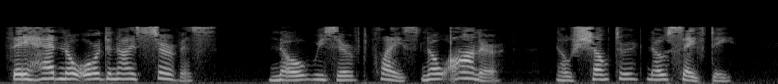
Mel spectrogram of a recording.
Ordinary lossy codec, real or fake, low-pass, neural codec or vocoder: MP3, 24 kbps; fake; 7.2 kHz; codec, 16 kHz, 2 kbps, FunCodec, trained on LibriTTS, 25 frames a second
